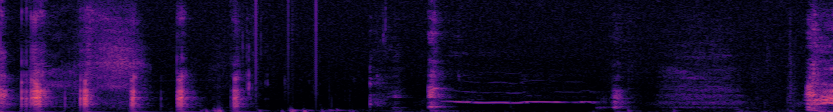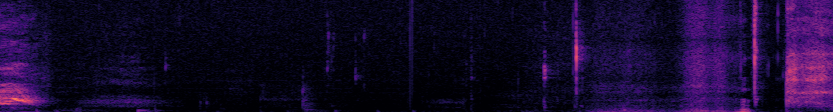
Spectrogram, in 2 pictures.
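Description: Quick wet clicking sips, followed by a sudden harsh cough and a later burst of sputtering coughs, as if someone choked on water while drinking.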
